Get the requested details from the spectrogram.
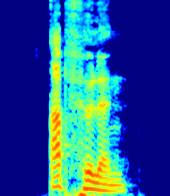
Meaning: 1. to fill up 2. to bottle, to bag (something into containers) 3. to get (someone) drunk
- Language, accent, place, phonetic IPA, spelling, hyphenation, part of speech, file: German, Germany, Berlin, [ˈapˌfʏlən], abfüllen, ab‧fül‧len, verb, De-abfüllen.ogg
